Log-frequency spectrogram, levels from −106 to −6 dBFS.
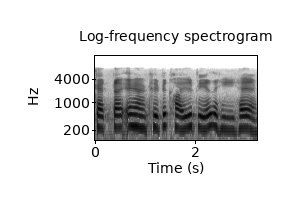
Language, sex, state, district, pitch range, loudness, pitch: Hindi, female, Madhya Pradesh, Umaria, 225-245 Hz, -16 LUFS, 235 Hz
